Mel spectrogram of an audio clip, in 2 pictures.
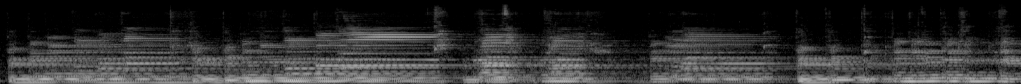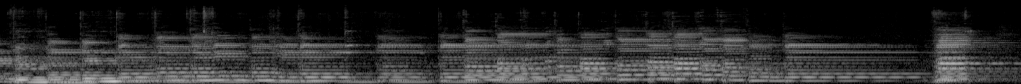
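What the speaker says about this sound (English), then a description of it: "Now let's try the detune setting. And this is a cool setting because it's like a chorus." Electric guitar through a Donner digital reverb pedal on its detune setting, a shimmering, doubled chorus-like effect, plays chords and melodic runs washed with reverb, moderately loud and uninterrupted.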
